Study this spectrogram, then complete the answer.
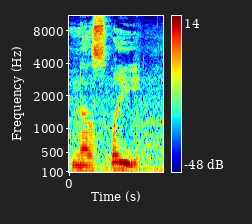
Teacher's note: صاد bold کریں گے اور ساتھ ہی 1 الف کے برابر لمبا بھی کریں گے یا مدہ کی وجہ سے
